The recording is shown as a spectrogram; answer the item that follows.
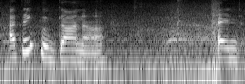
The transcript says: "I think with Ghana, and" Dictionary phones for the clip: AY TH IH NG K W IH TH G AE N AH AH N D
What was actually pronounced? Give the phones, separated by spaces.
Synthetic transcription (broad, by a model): AY TH IH NG K W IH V G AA N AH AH N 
